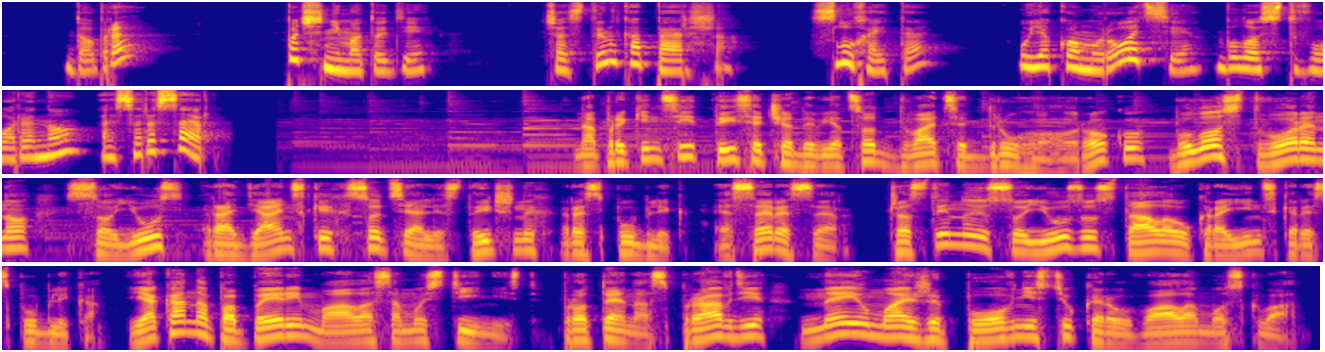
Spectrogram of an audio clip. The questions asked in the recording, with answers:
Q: Слухайте, у якому році було створено СРСР.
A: СРСР було створено в 1922 році.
